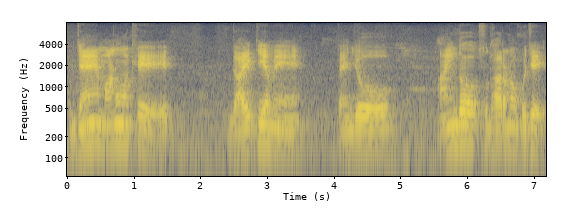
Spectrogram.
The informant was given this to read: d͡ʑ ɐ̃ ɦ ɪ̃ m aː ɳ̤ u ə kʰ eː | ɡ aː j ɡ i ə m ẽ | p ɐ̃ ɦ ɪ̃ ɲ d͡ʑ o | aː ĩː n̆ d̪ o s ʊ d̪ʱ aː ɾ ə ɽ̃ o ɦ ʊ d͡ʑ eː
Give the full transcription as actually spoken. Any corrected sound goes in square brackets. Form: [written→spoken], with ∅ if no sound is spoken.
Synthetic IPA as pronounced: d͡ʑ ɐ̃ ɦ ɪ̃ m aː ɳ̤ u ə kʰ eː | ɡ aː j [ɡ→k] i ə m ẽ | p ɐ̃ ɦ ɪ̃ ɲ d͡ʑ o | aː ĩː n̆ d̪ o s ʊ d̪ʱ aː ɾ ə ɽ̃ o ɦ ʊ d͡ʑ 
